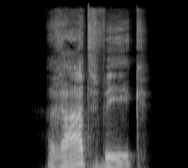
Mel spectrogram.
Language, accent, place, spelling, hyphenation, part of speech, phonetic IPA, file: German, Germany, Berlin, Radweg, Rad‧weg, noun, [ˈʁaːtˌveːk], De-Radweg.ogg
- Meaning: bicycle lane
